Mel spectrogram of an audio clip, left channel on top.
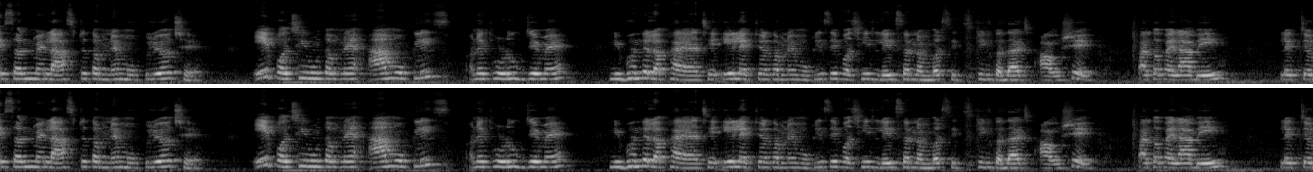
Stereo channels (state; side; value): noise; left; rumble, 28 dB below the sound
